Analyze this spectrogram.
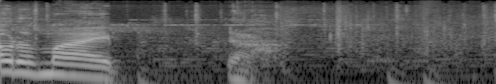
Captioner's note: sigh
